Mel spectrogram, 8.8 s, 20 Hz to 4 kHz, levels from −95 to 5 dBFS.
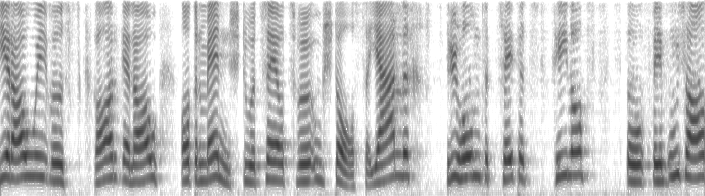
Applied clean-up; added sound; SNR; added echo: neural mask model DeepFilterNet 3.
